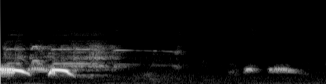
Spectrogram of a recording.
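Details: Spotted dove calling to provoke a wild rival to fight: two loud arched hoots overlaid by a harsher, higher drawn-out sound, then silence and two soft low coos.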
